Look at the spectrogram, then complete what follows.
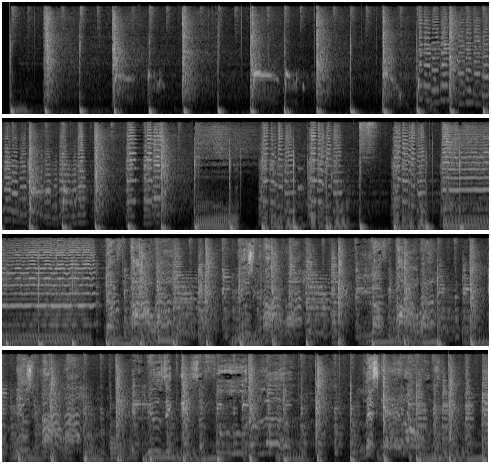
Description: Funk, RARE FUNK

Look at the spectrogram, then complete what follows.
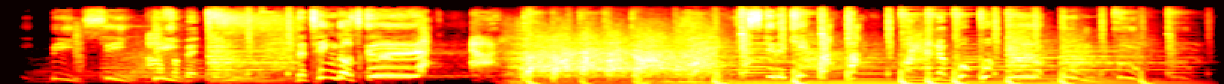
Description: follow sound alert sound and donation sound; twitch

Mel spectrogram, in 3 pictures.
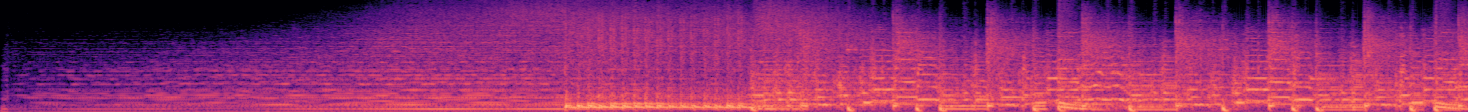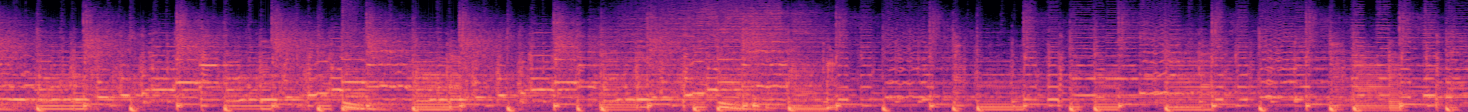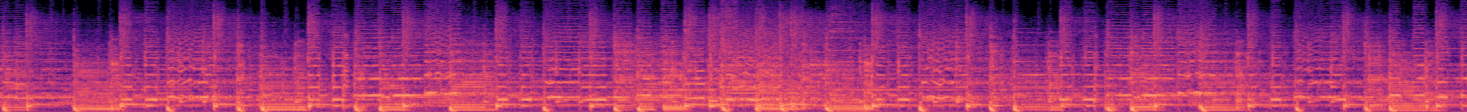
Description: funky cosmic groove

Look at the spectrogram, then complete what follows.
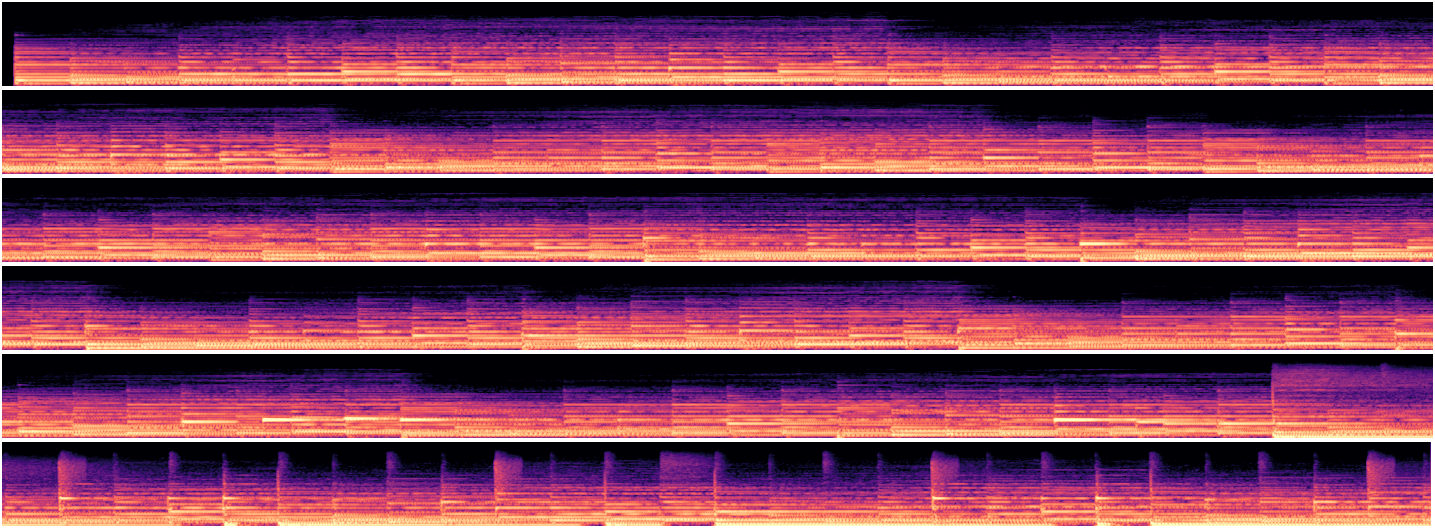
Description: musica dormir calm relaxing

